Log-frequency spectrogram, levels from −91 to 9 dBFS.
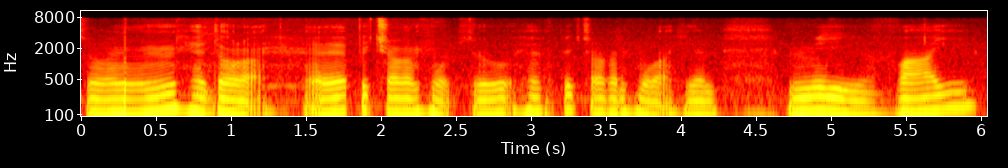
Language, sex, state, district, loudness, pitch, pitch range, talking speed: Mizo, male, Mizoram, Aizawl, -20 LUFS, 105 Hz, 95-110 Hz, 200 wpm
